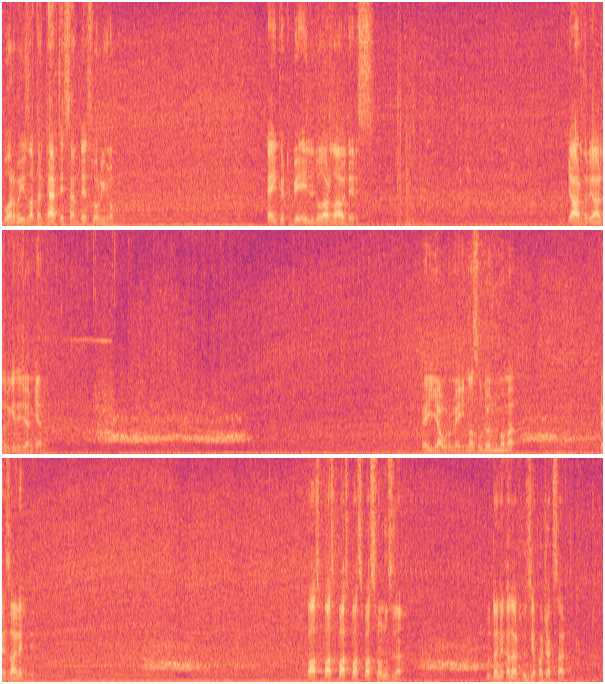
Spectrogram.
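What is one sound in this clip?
A car engine hums steadily as it drives.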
